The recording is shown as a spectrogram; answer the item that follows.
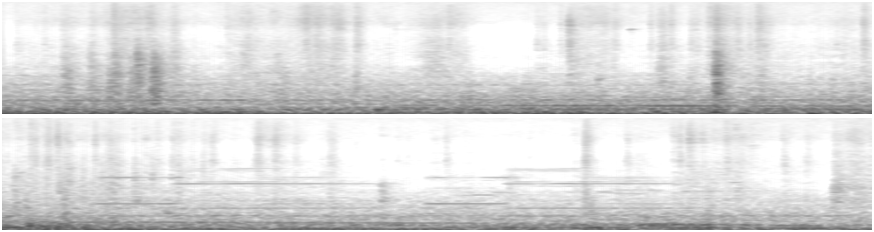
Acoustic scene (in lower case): bus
